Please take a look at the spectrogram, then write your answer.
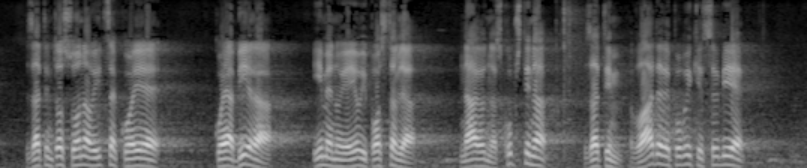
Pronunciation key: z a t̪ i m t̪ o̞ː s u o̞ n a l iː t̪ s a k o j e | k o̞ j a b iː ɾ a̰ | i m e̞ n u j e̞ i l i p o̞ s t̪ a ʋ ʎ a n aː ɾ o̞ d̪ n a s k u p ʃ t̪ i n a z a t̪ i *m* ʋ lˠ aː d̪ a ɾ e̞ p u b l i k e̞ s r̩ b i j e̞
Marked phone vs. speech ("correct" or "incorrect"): correct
